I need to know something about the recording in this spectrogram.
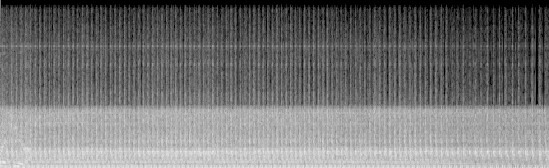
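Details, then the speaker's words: Single-cylinder walk-behind tractor engine runs with a steady rapid knock, about three to four a second, audible after a loosened right-side crankshaft counterweight was retightened; valve clearances normal, nothing rubs, cause unknown. "Такий стук, як заводу. Що воно може бути, я не знаю."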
